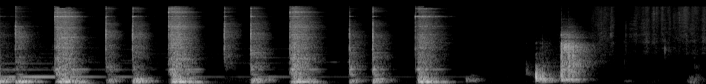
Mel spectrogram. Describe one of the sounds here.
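A power screwdriver whirs in short, repeated bursts close by.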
